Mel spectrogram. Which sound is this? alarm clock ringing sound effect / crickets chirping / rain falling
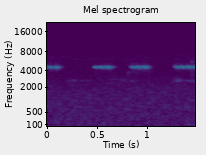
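crickets chirping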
